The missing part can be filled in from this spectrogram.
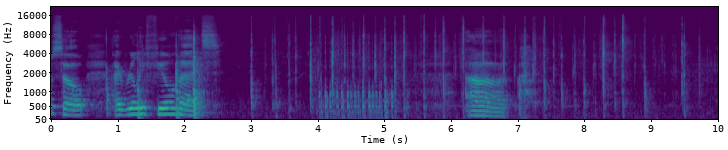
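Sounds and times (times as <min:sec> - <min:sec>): cards being shuffled: 0:03.0 - 0:10.0.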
